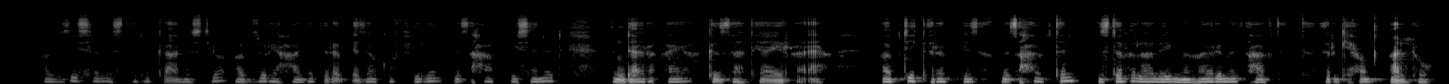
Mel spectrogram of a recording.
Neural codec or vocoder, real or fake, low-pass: none; real; 10.8 kHz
